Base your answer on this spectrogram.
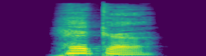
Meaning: hedge
- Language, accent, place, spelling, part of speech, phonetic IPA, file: German, Germany, Berlin, Hecke, noun, [ˈhɛkʰə], De-Hecke.ogg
